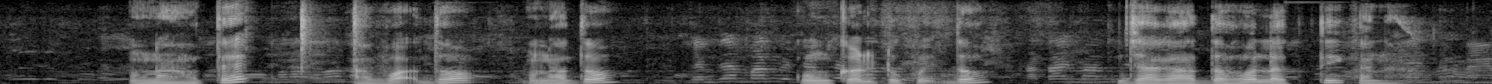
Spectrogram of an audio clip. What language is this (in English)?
Santali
